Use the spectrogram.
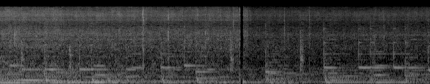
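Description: Onions fry in a pan with salt, a dense steady sizzle with occasional scraping stirs, close and continuous with no voices.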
